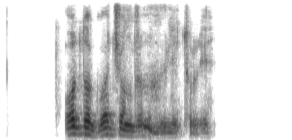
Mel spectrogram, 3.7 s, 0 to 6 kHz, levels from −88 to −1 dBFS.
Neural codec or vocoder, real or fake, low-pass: codec, 24 kHz, 0.9 kbps, WavTokenizer, medium speech release version 1; fake; 5.4 kHz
